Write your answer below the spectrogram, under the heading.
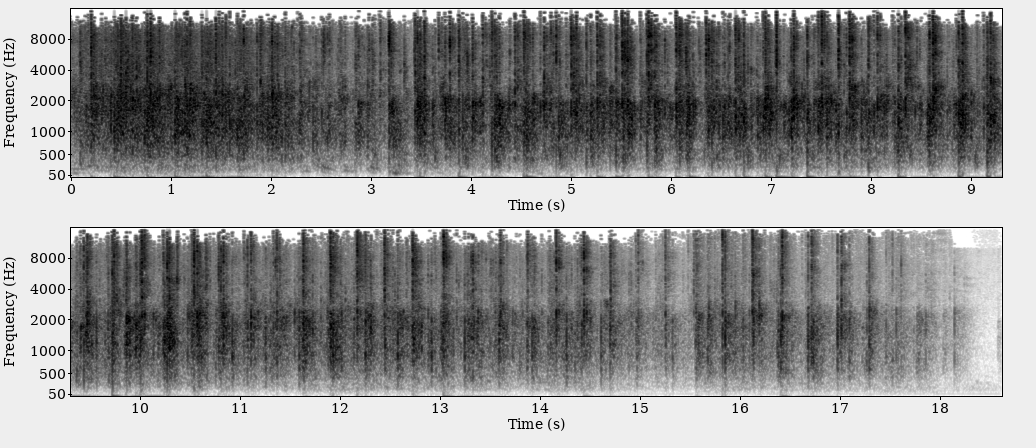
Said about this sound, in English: Charles, this is the proclamation that I want to give to you. And could we join in giving Mr. Ford our approval and appreciation through applause?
